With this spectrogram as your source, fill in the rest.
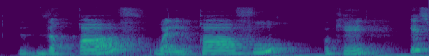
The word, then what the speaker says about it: ق: So we have the qaf and the kaf, they are both pronounced from the furthermost tongue.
